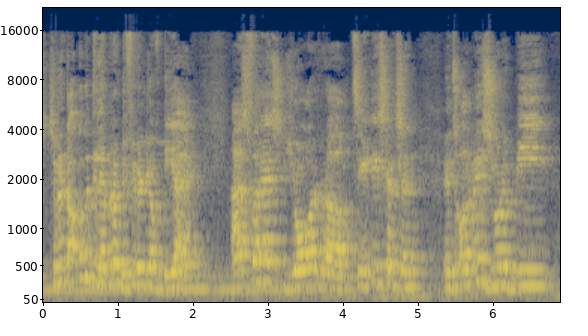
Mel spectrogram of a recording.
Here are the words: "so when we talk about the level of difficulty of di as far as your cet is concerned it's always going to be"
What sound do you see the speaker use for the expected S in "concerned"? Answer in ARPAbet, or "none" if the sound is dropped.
SH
